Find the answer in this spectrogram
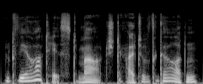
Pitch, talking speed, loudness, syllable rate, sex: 125 Hz, 235 wpm, -19 LUFS, 5.9 syllables/s, male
